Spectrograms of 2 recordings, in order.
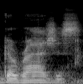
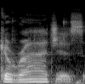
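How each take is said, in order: First: The word has a French-like pronunciation. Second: The word has an anglicized pronunciation.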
